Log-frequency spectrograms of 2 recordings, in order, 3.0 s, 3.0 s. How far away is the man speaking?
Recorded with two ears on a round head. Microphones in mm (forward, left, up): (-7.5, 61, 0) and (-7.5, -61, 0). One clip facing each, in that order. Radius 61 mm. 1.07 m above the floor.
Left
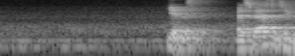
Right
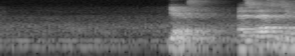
About 0.7 m.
